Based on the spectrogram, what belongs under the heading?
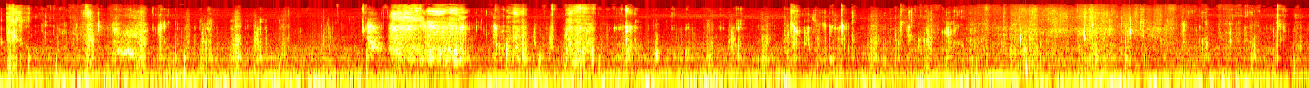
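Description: Close-miked chewing and crunching of food in the mouth, with many small wet clicks and smacks. There is one loud, crisp crunch about four seconds in and a shorter one about two seconds later.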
